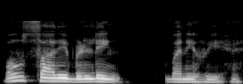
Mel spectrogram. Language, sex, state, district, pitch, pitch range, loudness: Hindi, male, Himachal Pradesh, Shimla, 130 Hz, 120-150 Hz, -13 LUFS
